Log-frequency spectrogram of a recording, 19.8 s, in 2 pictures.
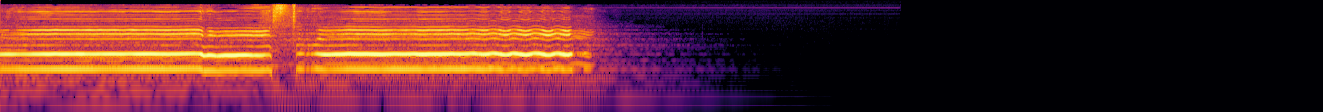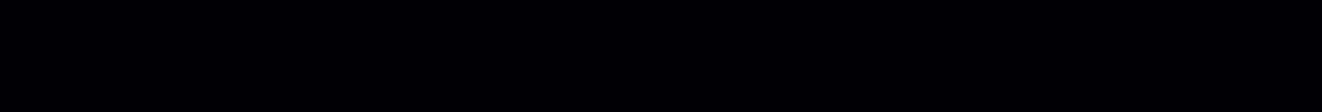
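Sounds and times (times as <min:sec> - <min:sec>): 
soprano singing: 0:00.0 - 0:05.0.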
